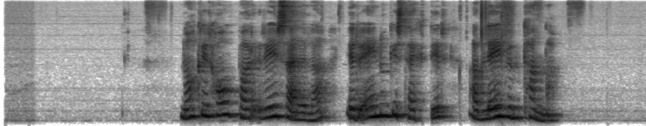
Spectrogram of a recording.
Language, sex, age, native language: Icelandic, female, 60-69, Icelandic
